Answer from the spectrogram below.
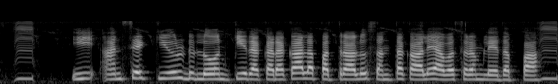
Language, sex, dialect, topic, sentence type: Telugu, female, Southern, banking, statement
